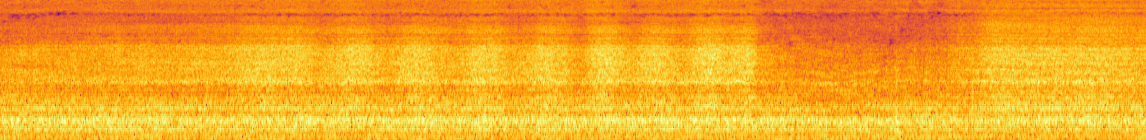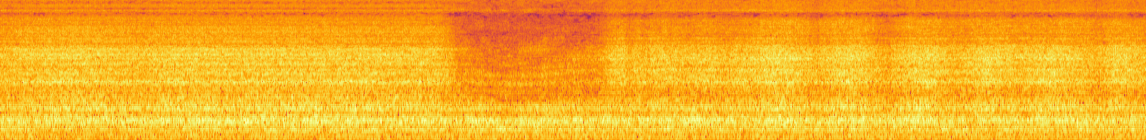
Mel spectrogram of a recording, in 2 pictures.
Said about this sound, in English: I'm going to take this torch and I want to heat that bung.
